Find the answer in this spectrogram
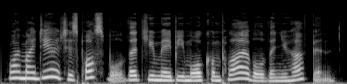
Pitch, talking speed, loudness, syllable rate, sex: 225 Hz, 275 wpm, -14 LUFS, 6.2 syllables/s, female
